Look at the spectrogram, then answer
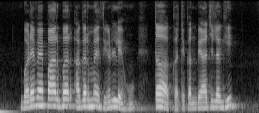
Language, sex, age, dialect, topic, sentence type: Chhattisgarhi, male, 18-24, Western/Budati/Khatahi, banking, question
